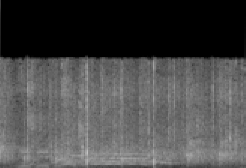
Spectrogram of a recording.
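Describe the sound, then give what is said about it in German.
Audience applause: steady clapping mixed with a voice talking, with a couple of sharper, louder claps standing out. “Ein Applaus für Leute, die das Internet nutzen können.”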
